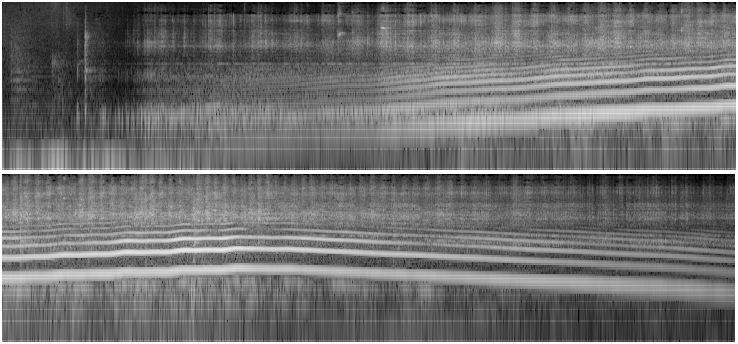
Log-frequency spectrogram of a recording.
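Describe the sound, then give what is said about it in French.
A small hand-cranked siren winds up from a low growl to a loud, steady wail over several seconds, then begins to sink back down in pitch, sounding alone. “Non, c'est une sirène à manivelle.”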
